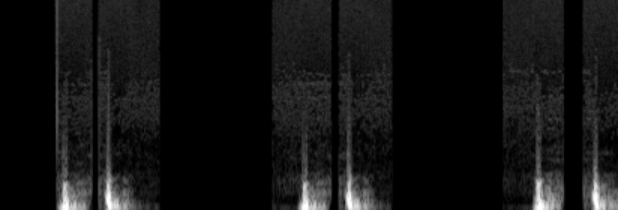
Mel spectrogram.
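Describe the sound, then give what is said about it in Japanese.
A slow heartbeat in a person's chest thumps three times in low, muffled lub-dub pairs, each double beat separated by a quiet pause of about two seconds, soft with no voices. “聞こえますか、私の胸の鼓動が、心臓の音が。”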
